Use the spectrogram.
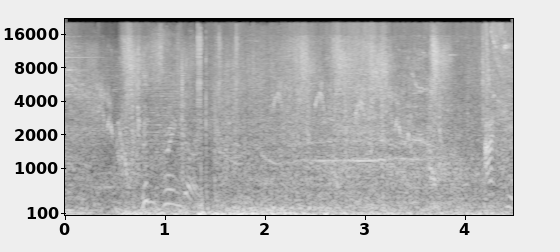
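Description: A Confringo fire-blast spell going off in Hogwarts Legacy, a booming burst followed by rumbling combat effects and whooshing, mixed with game voices and noise that carry on throughout.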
